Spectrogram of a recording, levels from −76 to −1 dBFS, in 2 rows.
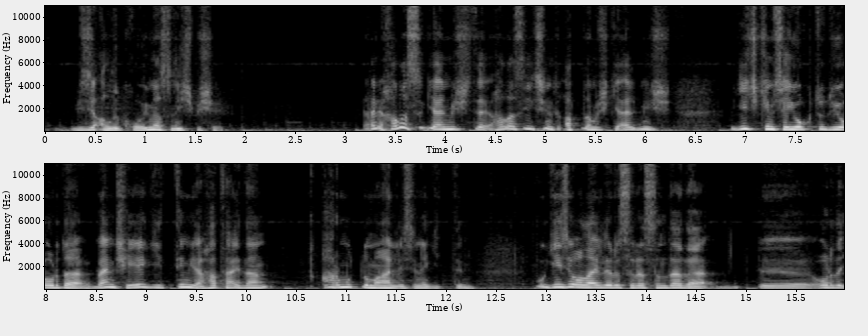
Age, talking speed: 60-79, 120 wpm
